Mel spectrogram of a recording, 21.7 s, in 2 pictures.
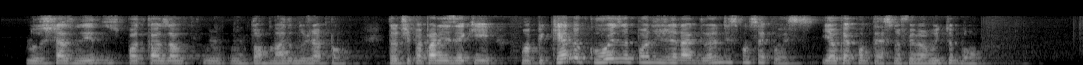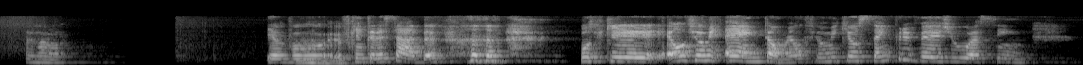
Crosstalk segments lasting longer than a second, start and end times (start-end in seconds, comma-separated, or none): none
